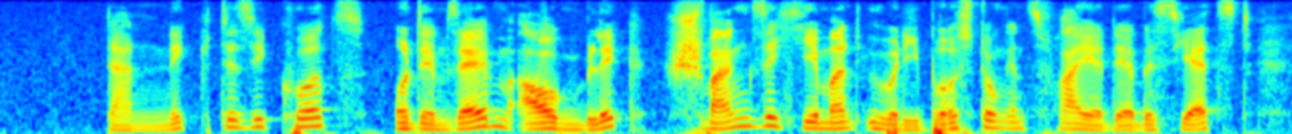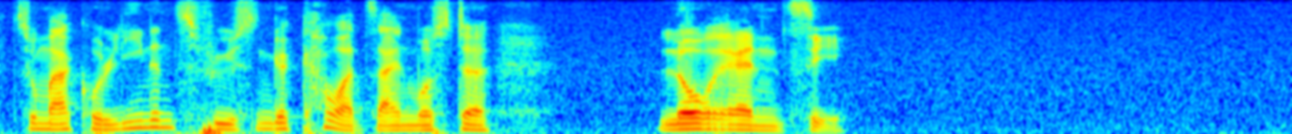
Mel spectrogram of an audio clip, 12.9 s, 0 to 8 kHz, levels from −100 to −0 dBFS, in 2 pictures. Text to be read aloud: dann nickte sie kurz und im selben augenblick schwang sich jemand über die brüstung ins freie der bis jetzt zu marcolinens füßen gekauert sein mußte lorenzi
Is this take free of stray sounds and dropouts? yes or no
yes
